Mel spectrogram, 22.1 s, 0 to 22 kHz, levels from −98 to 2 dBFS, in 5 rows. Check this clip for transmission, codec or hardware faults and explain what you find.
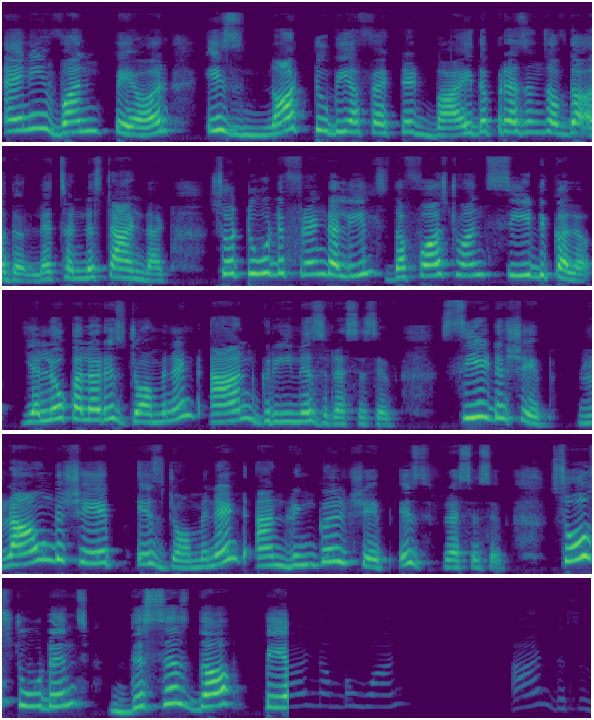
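One fault is present. An audio dropout to a faint residue starts at 19.8 s and runs to the end: the signal likely lost its feed while the path stayed live, leaving a faint leak around 35 dB down.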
